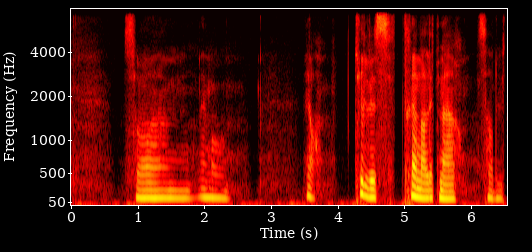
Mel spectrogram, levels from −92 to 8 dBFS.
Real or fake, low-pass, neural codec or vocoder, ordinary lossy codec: fake; 7.2 kHz; codec, 44.1 kHz, 7.8 kbps, DAC; none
